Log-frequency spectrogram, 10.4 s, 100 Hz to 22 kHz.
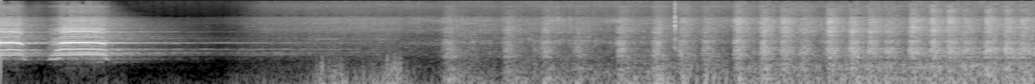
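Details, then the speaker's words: J&LNG 58 steam locomotive at full throttle up the hill at 175 psi: a whistle blast, then the chuff builds with unevenly spaced beats, an offbeat exhaust; possibly valve timing rather than packing, not confirmed. "she sounds pretty good but you could still hear that offbeat exhaust they're still in there a little bit"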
